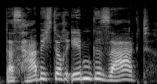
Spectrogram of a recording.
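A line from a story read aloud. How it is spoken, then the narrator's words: Called out. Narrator (German): rief der Apfelmann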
